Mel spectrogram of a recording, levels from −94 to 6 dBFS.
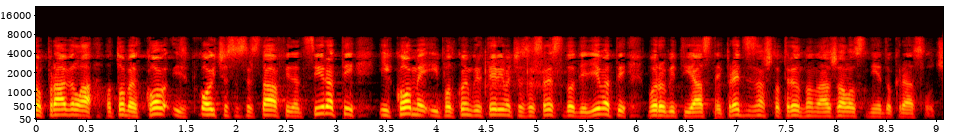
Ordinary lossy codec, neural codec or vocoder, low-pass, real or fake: none; none; 7.2 kHz; real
